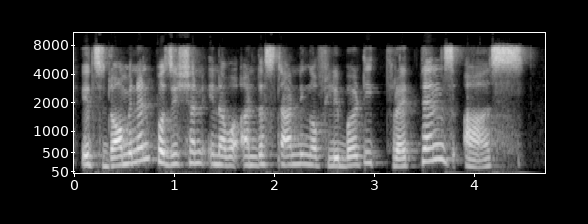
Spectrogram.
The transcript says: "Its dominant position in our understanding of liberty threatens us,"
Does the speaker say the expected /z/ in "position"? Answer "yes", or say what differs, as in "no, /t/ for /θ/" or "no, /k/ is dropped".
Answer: yes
